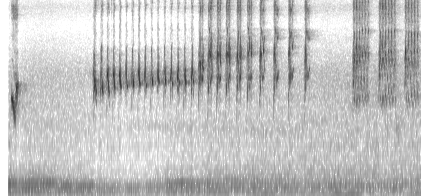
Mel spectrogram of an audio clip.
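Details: A white-rumped shama's lure song, used to provoke or train other birds. After one upslurred whistle, a long series of short, sharp, evenly spaced notes runs at about four per second, rising slightly in pitch, then gives way to louder, buzzier bursts over low background hum.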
